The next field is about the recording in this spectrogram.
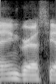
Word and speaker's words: Ingress: Yeah, Ingress.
